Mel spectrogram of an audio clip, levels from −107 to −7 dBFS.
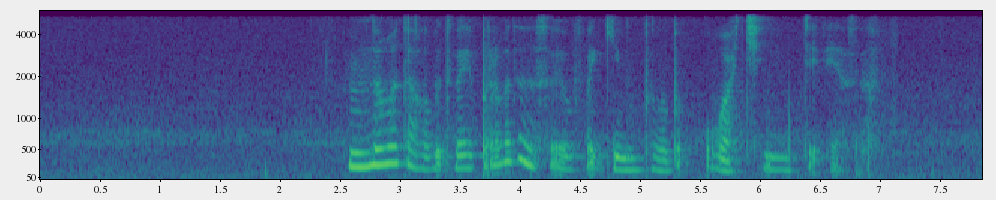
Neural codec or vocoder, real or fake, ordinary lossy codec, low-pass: none; real; none; 5.4 kHz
